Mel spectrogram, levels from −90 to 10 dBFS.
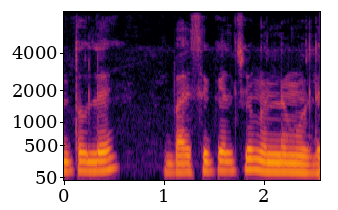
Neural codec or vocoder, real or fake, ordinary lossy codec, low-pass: none; real; none; none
